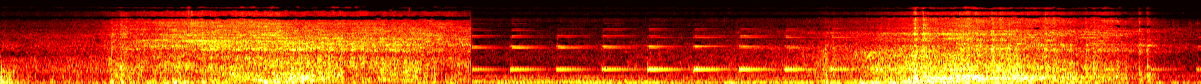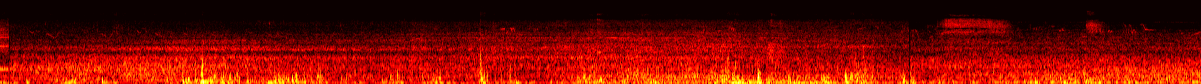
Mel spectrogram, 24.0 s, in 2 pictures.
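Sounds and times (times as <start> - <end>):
train wheels rolling on rails: 0.0 - 22.0
train passing: 0.0 - 24.0
level crossing bell ringing: 4.7 - 8.6.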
